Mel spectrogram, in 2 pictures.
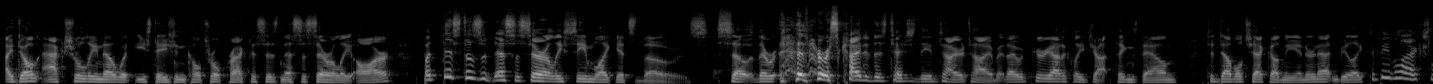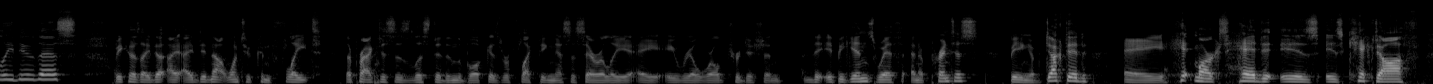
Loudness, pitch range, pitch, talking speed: -36 LUFS, 105-145 Hz, 115 Hz, 185 wpm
